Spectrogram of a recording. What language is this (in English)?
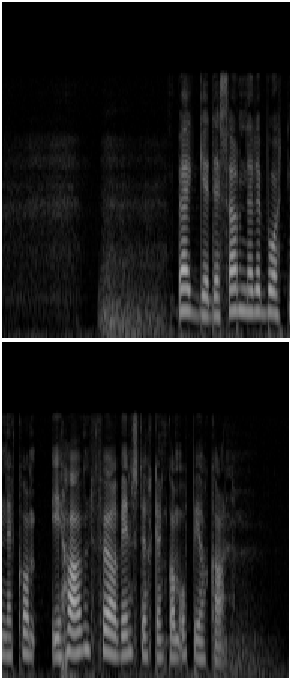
Norwegian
